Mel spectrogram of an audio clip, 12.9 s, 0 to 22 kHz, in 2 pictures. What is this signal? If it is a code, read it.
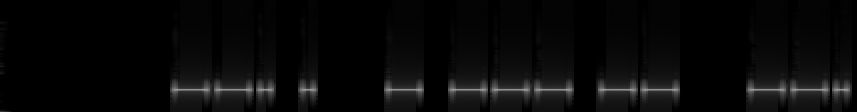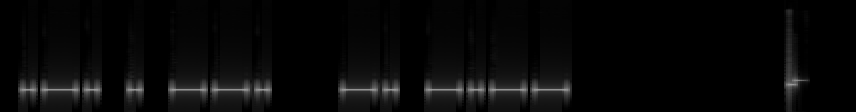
Morse code, heard as a keyed tone, about 15 wpm, 700 Hz. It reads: GE TOM GREG NY
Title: K1USN SST QSO Practice - 15wpm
